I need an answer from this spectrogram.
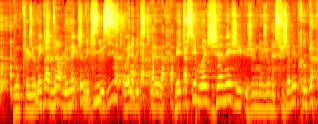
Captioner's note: laughs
